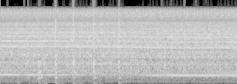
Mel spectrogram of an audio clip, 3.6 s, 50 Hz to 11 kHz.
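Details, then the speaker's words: 2007 Honda CR-V at idle: steady high whine over smooth idle with faint ticking, pitch unwavering; bad alternator not charging, about 13.7 V, only 12.23 V with load; alternator to be replaced. "Alright, so as you can hear, there is that hazing sound. Hazing sound tells me that it's got a bad alternator in it."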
